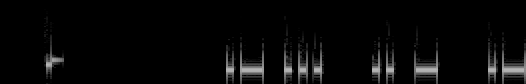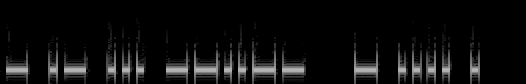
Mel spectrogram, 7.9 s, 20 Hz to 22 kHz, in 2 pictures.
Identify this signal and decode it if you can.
Morse code, heard as a keyed tone, about 22 wpm, 700 Hz. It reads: AS IT WAS, THE
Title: Sentences from Top 1500 Words 22wpm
